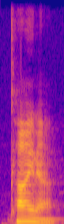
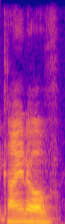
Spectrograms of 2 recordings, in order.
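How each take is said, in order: First: 'Kind of' is blended into one word 'kinda'. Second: 'Kind of' is said fully as two words.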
